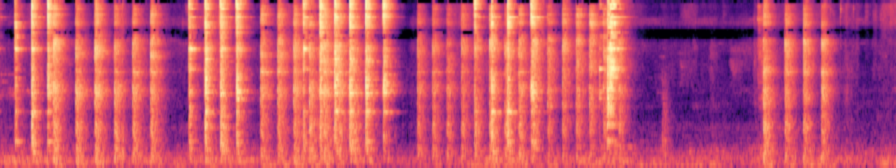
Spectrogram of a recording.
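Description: Rapid metal-on-metal hammer tapping on an engine cylinder head, about four strikes a second, in three runs with brief pauses. After that it goes quieter, with a few scattered taps near the end.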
